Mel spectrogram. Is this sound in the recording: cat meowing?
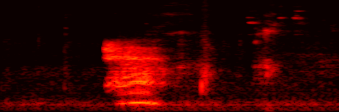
yes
